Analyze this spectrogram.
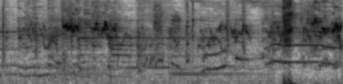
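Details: Happy pet budgie chirping: quick, bright twittering notes and short squawky chirps, with steady musical tones running underneath throughout.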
